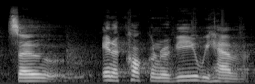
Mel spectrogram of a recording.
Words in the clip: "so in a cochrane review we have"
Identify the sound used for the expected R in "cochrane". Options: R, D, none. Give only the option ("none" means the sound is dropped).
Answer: none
